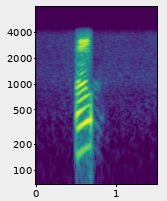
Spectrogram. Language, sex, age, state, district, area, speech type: Santali, male, 30-45, Jharkhand, Pakur, rural, conversation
